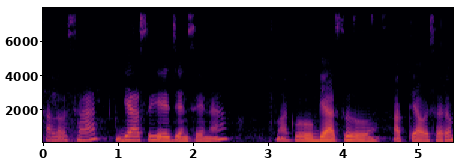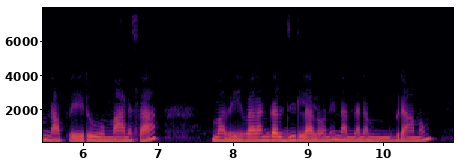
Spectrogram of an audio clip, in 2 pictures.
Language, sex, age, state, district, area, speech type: Telugu, female, 30-45, Telangana, Warangal, rural, spontaneous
